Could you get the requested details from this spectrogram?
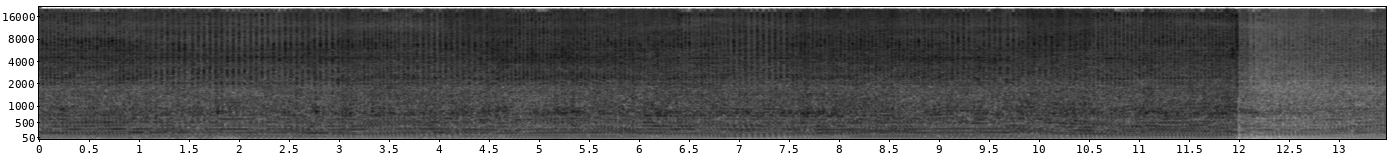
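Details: Victa two-stroke lawn mower rebuilt from two parts mowers, test run after rebuild; crisp steady buzz holding even speed without stumbling, then shuts off cleanly; healthy engine.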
